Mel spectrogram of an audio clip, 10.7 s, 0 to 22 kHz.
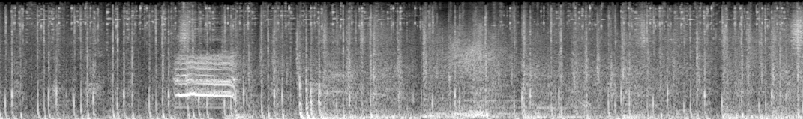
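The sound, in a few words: horse galloping in the video game The Witcher 3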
